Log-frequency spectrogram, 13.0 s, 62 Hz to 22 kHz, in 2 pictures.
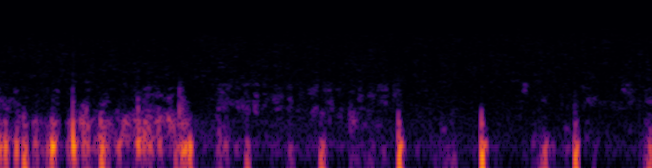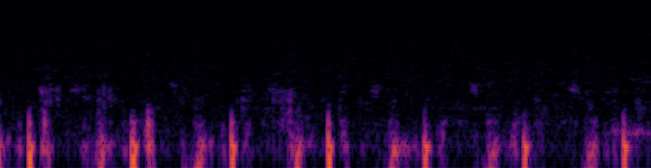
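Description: Soft regular low thumps at roughly 70 a minute, faint gurgling early on: a steady heartbeat.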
